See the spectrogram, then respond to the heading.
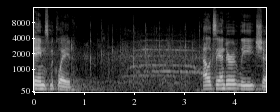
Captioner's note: audience applauding and cheering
